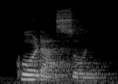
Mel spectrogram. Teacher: There is no double R in this case, in this exception, just one R, and it's soft.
